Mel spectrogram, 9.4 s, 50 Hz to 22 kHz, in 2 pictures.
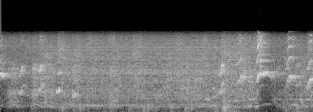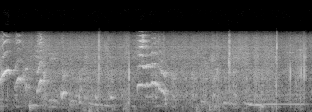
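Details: A litter of 14-day-old Ca de Bou puppies whines and whimpers. Thin, wavering cries rise and fall, with a few sharper squeals near the middle over a soft background of low grunts.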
